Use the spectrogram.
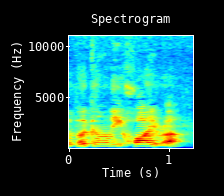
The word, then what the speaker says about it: Pagani Huayra: i previously blogged about the Pagani Huayra that is how you pronounce it by the way I found out since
